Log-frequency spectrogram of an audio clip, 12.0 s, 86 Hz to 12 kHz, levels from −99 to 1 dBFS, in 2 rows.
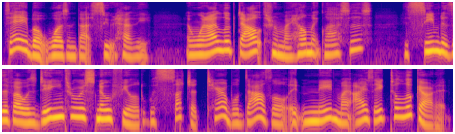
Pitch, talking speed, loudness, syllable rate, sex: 220 Hz, 200 wpm, -17 LUFS, 4.5 syllables/s, female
